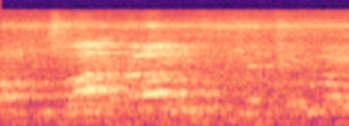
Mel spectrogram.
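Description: Children shouting and calling out to each other while playing futsal, in high-pitched voices. The loudest call comes about half a second in, with fainter voices after it.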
